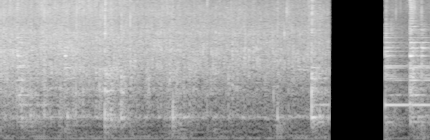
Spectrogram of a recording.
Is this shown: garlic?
yes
